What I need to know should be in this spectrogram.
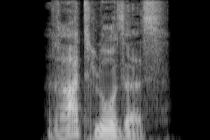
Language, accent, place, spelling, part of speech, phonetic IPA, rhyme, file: German, Germany, Berlin, ratloses, adjective, [ˈʁaːtloːzəs], -aːtloːzəs, De-ratloses.ogg
- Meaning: strong/mixed nominative/accusative neuter singular of ratlos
